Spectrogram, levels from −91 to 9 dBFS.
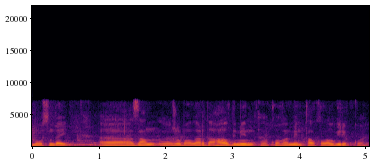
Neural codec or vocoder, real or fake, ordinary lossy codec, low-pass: vocoder, 44.1 kHz, 128 mel bands every 512 samples, BigVGAN v2; fake; none; 7.2 kHz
